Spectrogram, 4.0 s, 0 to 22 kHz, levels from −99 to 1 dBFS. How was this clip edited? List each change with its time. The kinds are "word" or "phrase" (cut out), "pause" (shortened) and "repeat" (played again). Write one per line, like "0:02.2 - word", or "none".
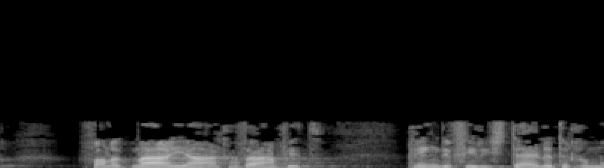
0:01.6 - word
0:02.7 - word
